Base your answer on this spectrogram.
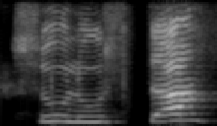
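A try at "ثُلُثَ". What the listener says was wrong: That's better. Very nice.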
